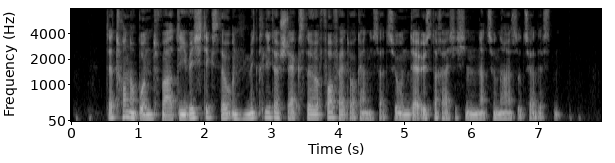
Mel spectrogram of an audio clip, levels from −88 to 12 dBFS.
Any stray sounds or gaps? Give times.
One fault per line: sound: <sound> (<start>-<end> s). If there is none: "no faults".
no faults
